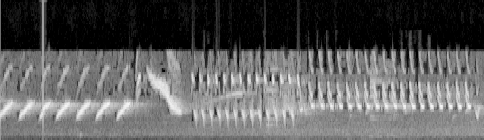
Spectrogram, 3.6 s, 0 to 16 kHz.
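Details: Goldfinch mule song from 2011. It opens with about six quick, repeated, up-slurred chirps, then one sweeping downslurred note, then rolls into rapid buzzy trills that hold a steady high pitch.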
